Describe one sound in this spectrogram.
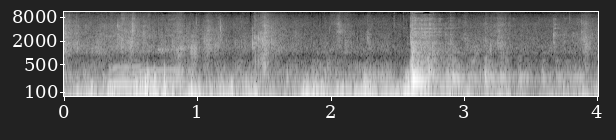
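Water splashes onto the ground from a thrown bucket.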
